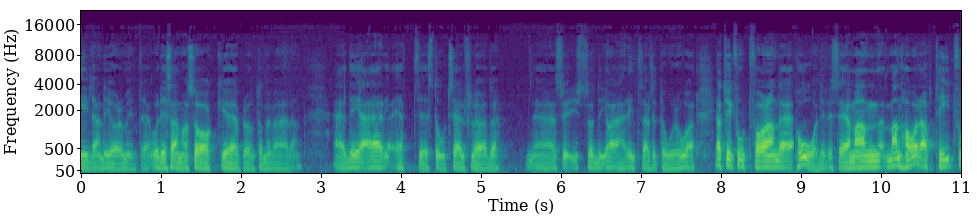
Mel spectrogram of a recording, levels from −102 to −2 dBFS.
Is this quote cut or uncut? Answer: cut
